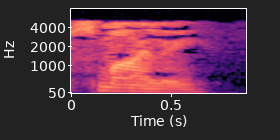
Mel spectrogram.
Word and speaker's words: Smiley: Uh, Paul Smiley. – How do you spell that? – S M I L-E-Y.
